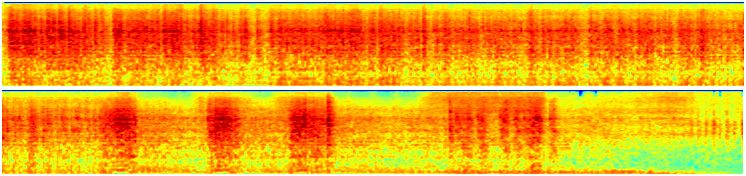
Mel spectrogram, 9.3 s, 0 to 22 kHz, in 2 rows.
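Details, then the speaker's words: 1960s Ford Galaxie V8 first start project: loping uneven idle, stumbling loaded-up and rich, smoothing as revs rise; carburetor blamed, blown power valve. "Okay, I think the carburetor is our culprit. Okay. Once we got it enough RPM to clear out how loaded up it was, it seemed a little happier."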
